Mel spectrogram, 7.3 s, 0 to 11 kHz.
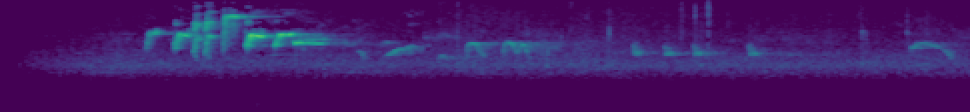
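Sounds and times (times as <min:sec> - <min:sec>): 
European robin Erithacus rubecula singing twittering notes: 0:00.9 - 0:07.2.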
